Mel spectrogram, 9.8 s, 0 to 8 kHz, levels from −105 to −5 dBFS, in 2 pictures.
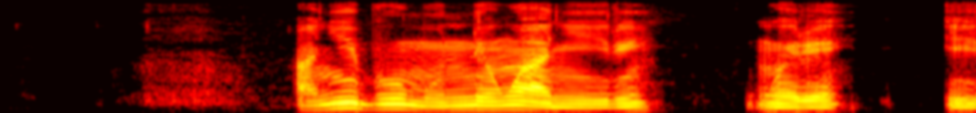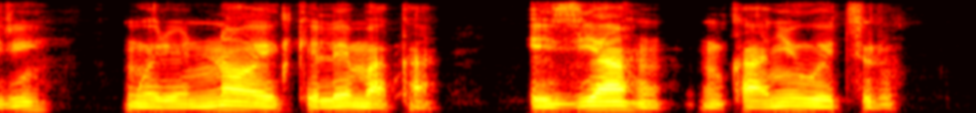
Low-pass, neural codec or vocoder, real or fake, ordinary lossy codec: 7.2 kHz; none; real; none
